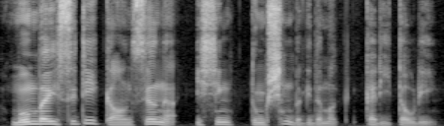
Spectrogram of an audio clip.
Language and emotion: Manipuri, neutral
